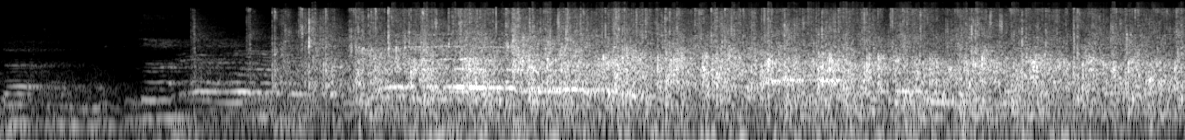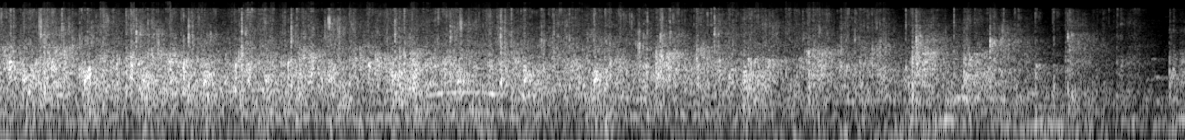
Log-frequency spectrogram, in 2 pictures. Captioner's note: applause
